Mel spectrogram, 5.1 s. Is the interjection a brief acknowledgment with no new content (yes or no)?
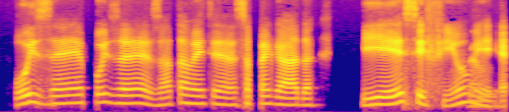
yes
